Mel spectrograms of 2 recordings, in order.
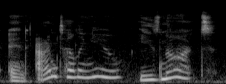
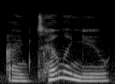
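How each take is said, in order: First: Higher and louder, defiant; heated retort. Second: Said in the usual way. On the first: Acted. Yashiro snapping back at Aino, high and loud. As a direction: fire it straight back at her.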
